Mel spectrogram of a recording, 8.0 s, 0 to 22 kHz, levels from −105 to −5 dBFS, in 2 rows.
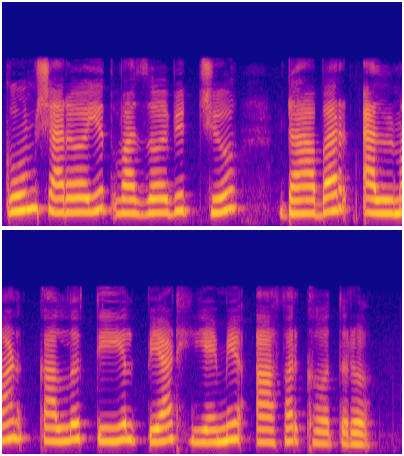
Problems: background sounds at intervals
